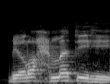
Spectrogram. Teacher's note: را بھی پر پڑھا جائے گا، کھڑی زیر کو 1 الف کے برابر کھینچ کر پڑھیں گے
